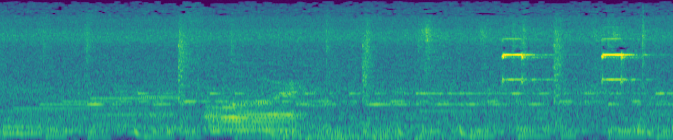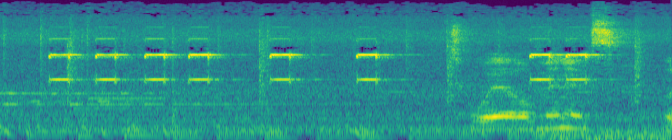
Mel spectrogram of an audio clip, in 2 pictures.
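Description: Digital air fryer's control panel beeping with each button press as its settings are adjusted: about ten short, high beeps, starting about four seconds in, some in quick runs. Background music, a low steady hum and a voice toward the end lie under them.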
